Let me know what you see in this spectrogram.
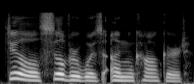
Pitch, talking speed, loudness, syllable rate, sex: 190 Hz, 125 wpm, -17 LUFS, 4.4 syllables/s, female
